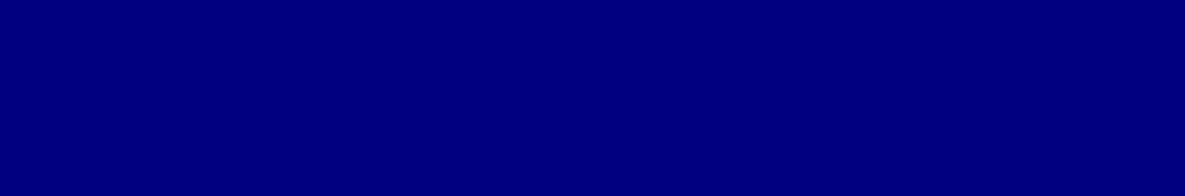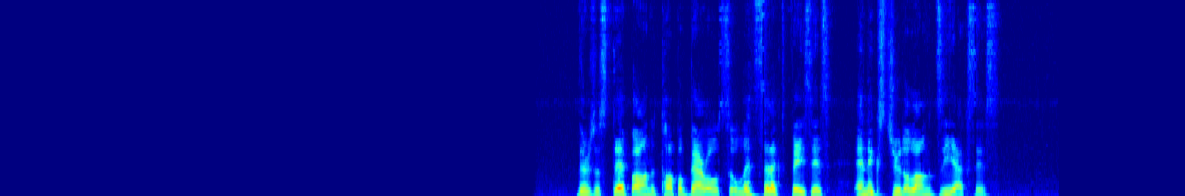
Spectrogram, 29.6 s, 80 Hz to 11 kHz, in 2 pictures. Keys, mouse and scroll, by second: 2.9-3.2 scroll down 2, 3.2 middle click, 4.1 Tab, 4.6 scroll down 3, 4.9-6.1 middle drag, 6.1 Tab, 6.4-6.9 scroll up 1, 6.9-7.9 shift+middle drag, 7.9 click, 8.4 s, 12.0 middle click, 12.7 scroll down 2, 13.0 middle click, 13.7 KP_7, 14.3-15.2 scroll up 6, 15.2 click, 15.7 shift+click, 16.1 shift+click, 16.6 shift+click, 17.2 shift+click, 18.1 ctrl+click, 18.6 shift+click, 19.1 shift+click, 19.6 shift+click, 20.0 shift+click, 20.4 shift+click, 21.0 ctrl+click, 21.4-21.8 scroll down 1, 21.8-23.7 middle drag, 23.7 e, 27.5 scroll down 1, 27.7-29.6 middle drag.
